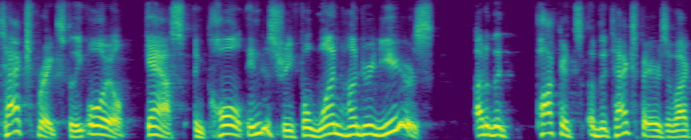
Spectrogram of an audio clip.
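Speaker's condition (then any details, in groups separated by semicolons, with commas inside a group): No condition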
